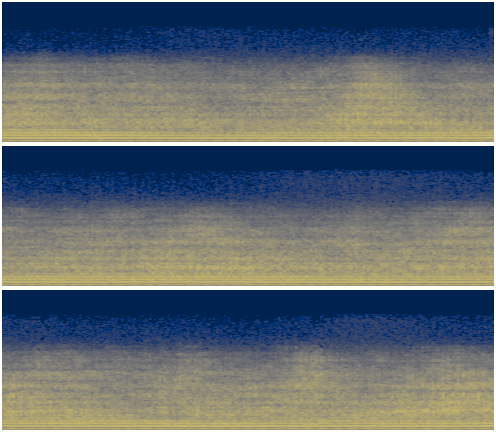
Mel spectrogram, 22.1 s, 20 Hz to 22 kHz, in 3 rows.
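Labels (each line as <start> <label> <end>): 0.0 A plane engine roars overhead with a deep, constant rumble. 22.1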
